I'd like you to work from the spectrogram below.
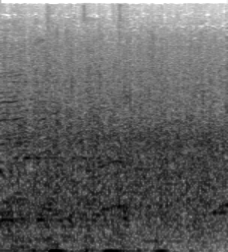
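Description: An audience in Halifax clapping along to a sung performance, with continuous, dense applause at a steady, even level throughout.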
